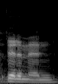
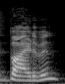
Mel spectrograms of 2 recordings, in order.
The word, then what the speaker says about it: Nahabedian: I thought it was Bitumen forever.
